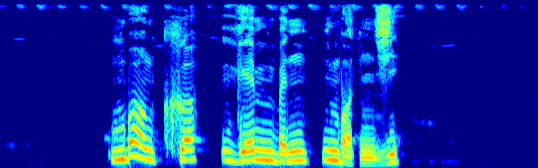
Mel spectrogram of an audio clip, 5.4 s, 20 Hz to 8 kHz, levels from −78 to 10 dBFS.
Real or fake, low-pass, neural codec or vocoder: real; 7.2 kHz; none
